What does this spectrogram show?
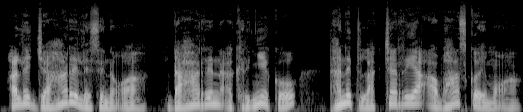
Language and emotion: Santali, happy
